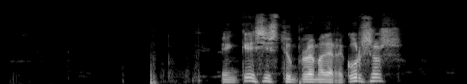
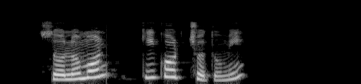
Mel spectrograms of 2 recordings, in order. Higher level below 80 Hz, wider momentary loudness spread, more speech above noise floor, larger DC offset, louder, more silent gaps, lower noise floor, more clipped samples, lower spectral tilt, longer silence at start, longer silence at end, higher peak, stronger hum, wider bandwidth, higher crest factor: first, -52 dBFS vs -66 dBFS; first, 24 LU vs 14 LU; second, 51 dB vs over 74 dB; neither; second, -20 LUFS vs -17 LUFS; neither; second, -71 dBFS vs under -90 dBFS; neither; about the same, -4 dB/octave vs -5 dB/octave; first, 1.5 s vs 0.4 s; second, 0.7 s vs 1.15 s; about the same, -2 dBFS vs -2 dBFS; neither; first, 11.5 kHz vs 7.8 kHz; about the same, 22 dB vs 18 dB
